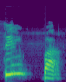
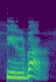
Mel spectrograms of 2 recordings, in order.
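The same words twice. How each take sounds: First: "silbar" with "bar" jumped up high; teacher pitching up the last syllable of "silbar"; stress on BAR. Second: Said in the usual way. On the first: Shown as a demonstration. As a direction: push the voice onto "bar" in "silbar". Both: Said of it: "fuerza de voz en la bar".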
